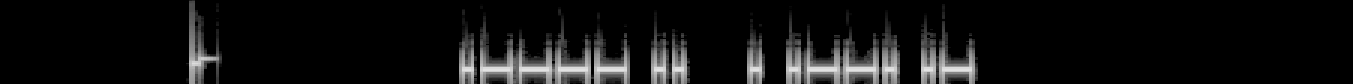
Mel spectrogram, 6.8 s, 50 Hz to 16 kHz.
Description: Morse code, heard as a keyed tone, about 25 wpm, 700 Hz. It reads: 1I EPA
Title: Winter Field Day Exchanges Encore 25wpm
